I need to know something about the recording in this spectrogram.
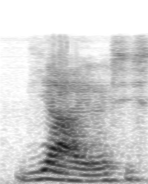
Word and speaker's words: diairesis: traslitterazione in caratteri latini, quando c'è un dittongo, esattamente come avviene in greco, nei caratteri greci, si usa inserire l'accento sul secondo elemento del dittongo, in questo caso sulla I, ma leggerlo sul primo. Quindi ai, io metto l'accento sulla I, però si legge sulla A.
